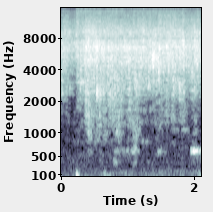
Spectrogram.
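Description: Steady soft hiss of water, as from light rain or runoff on wet ground, with one brief low thump about a quarter second in.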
